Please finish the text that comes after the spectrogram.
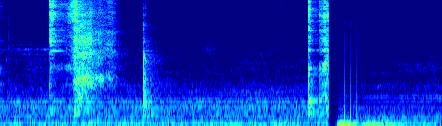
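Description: A spoon scrapes and clinks against a pot while masala khichdi with fresh coriander is mixed, with a few short bursts of metal-on-metal stirring separated by quiet gaps.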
